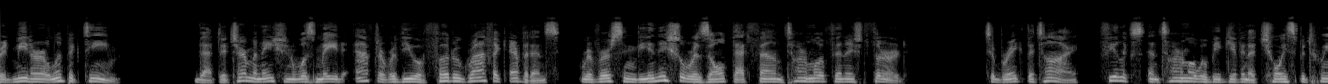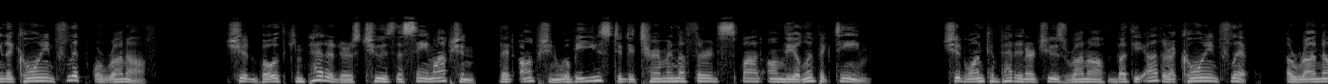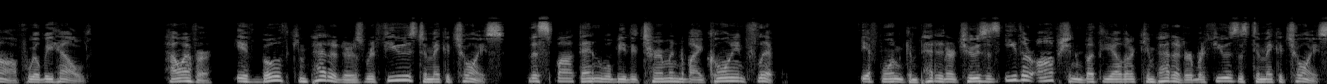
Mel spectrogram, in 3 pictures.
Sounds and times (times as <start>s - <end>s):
Speech: 0.0s - 1.2s, 2.0s - 9.2s, 9.8s - 14.9s, 15.6s - 22.0s, 22.7s - 27.5s, 28.2s - 34.4s, 35.2s - 39.8s.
